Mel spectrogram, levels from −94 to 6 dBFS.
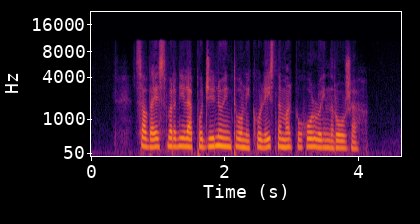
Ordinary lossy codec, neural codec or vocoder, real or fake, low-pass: MP3, 64 kbps; codec, 16 kHz in and 24 kHz out, 0.6 kbps, FocalCodec, streaming, 2048 codes; fake; 10.8 kHz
